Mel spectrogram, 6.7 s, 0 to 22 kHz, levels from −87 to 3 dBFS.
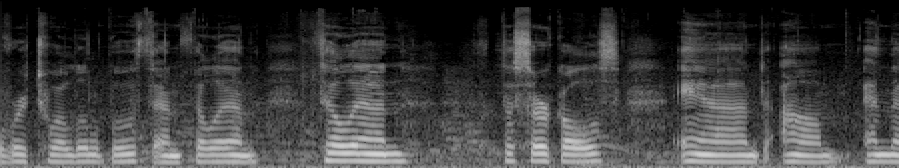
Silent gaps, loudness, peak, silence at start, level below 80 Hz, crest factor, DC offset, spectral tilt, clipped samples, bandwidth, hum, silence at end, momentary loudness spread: none; -21 LUFS; -6 dBFS; 0 s; -46 dBFS; 16 dB; under 0.1%; -6 dB/octave; under 0.1%; 17.5 kHz; none; 0 s; 20 LU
